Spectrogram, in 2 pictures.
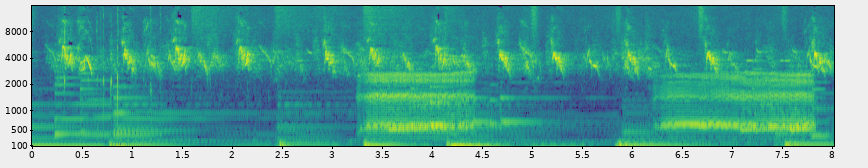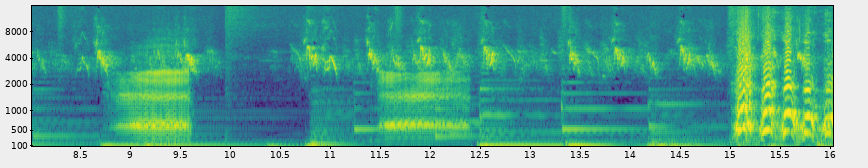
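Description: A young farm animal bleating in four separate wavering calls about a second each, over background music with a steady beat. A louder animal cry comes near the end.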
